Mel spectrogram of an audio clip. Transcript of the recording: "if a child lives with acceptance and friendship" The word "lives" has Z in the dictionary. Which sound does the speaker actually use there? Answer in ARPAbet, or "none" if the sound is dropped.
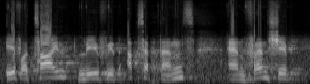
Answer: none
